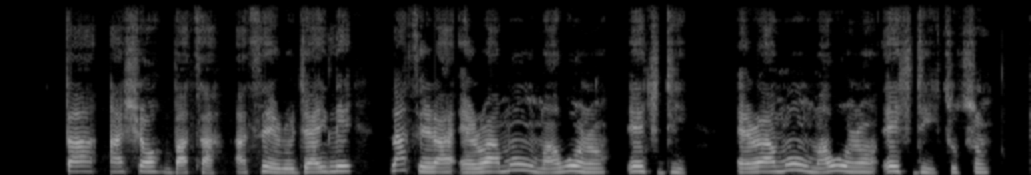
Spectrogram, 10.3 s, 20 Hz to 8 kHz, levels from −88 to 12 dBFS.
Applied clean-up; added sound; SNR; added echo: none; none; none; none.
